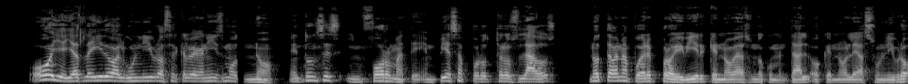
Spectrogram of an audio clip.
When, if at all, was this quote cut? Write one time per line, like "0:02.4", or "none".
0:02.4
